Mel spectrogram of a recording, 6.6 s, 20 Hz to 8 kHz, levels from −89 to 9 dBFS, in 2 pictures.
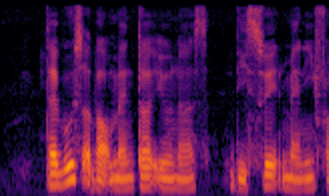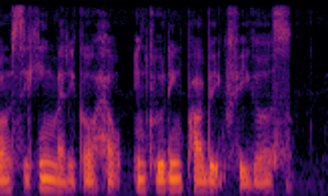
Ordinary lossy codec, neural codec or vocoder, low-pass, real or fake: none; vocoder, 22.05 kHz, 80 mel bands, Vocos; 7.2 kHz; fake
